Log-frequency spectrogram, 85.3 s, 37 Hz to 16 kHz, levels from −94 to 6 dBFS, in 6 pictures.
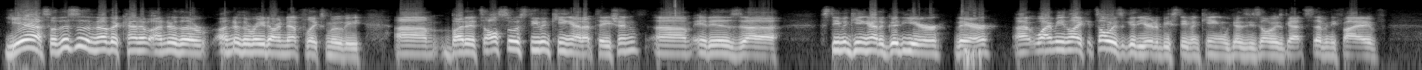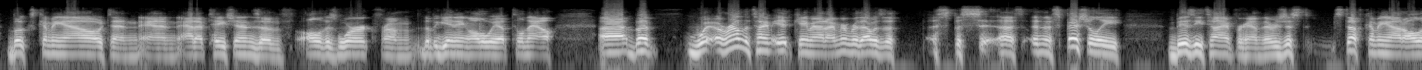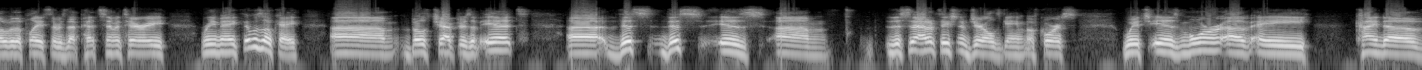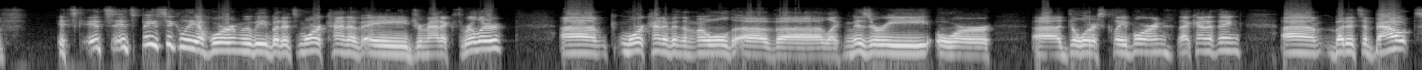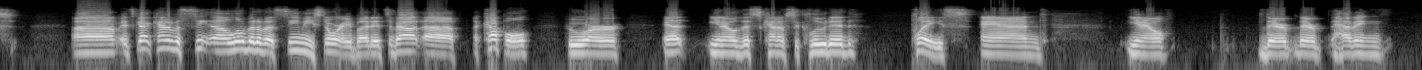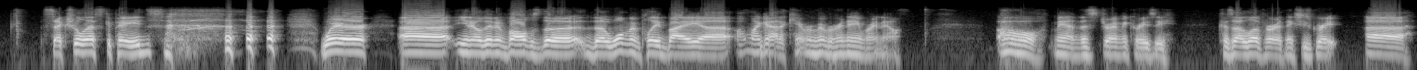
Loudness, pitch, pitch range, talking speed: -12 LUFS, 160 Hz, 150-180 Hz, 180 wpm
